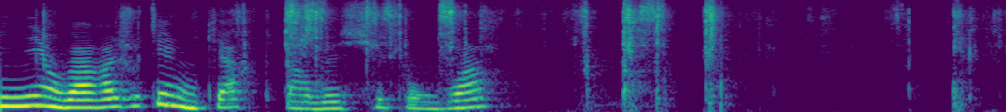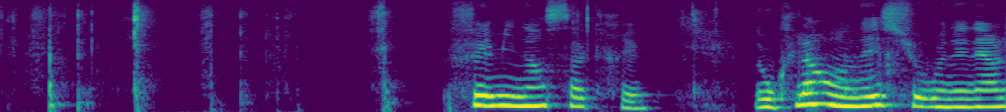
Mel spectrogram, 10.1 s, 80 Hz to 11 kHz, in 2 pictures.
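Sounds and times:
cards being shuffled: 1.0 - 7.1.

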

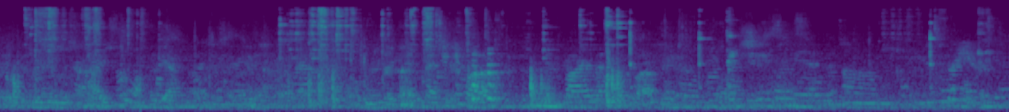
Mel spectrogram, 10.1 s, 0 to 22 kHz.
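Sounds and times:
cutlery and dishes clinking: 0.0 - 1.7, 2.8 - 7.5, 8.8 - 10.0.

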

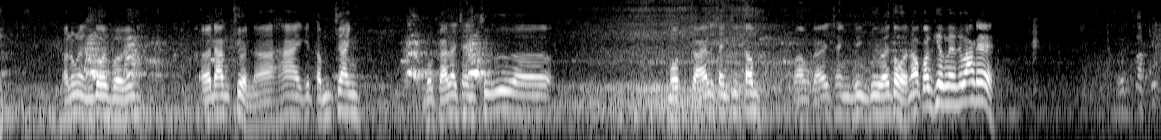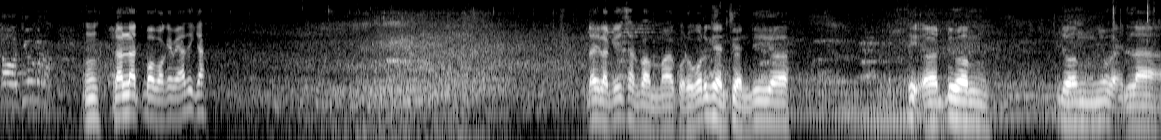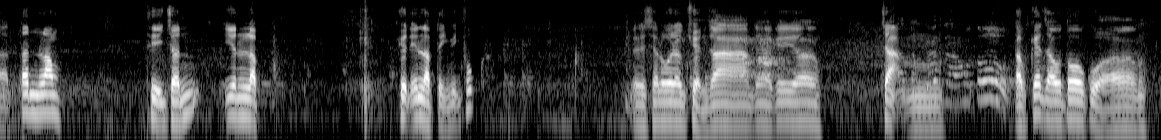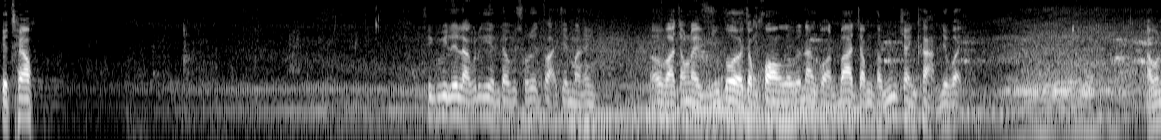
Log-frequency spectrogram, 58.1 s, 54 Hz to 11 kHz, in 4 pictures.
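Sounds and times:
vehicle passing: 0.0 - 58.0.

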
